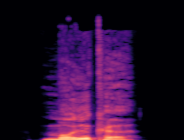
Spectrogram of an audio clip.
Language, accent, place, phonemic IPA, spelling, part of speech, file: German, Germany, Berlin, /ˈmɔlkə/, Molke, noun, De-Molke.ogg
- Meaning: 1. whey 2. dairy product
